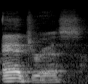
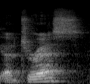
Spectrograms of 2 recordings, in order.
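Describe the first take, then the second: First: The stress is on the first syllable. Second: The stress is on the second syllable. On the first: The street location where somebody lives. "the stress is on the first syllable" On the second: To speak to somebody. "the stress is on the second syllable"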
